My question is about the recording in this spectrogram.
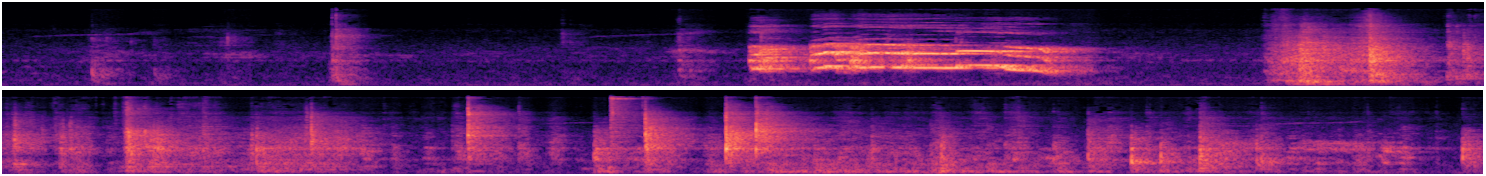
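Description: A rooster crows once, loudly, for about two seconds, about four seconds in. From about six seconds on come irregular clicks and knocks of hand tools and the cover being handled at a wall-mounted circuit-breaker distribution board.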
